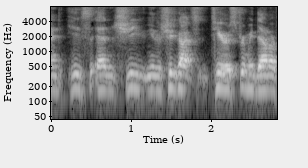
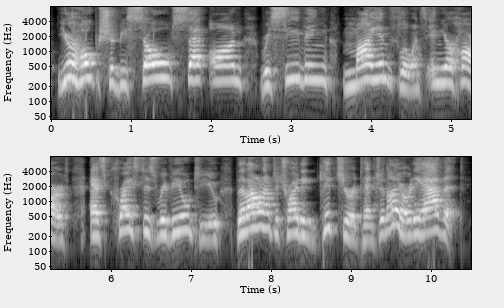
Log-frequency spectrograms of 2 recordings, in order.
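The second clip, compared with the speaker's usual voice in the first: voice of God; 6 semitones higher, 4 dB louder than usual. Retold or imitated. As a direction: lightly voice God addressing the believer. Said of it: "He's saying".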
